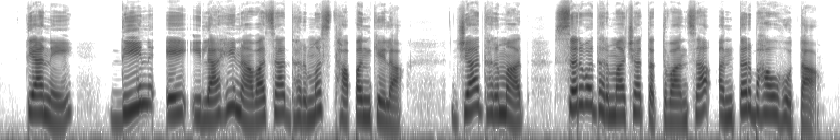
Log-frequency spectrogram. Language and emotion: Marathi, neutral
